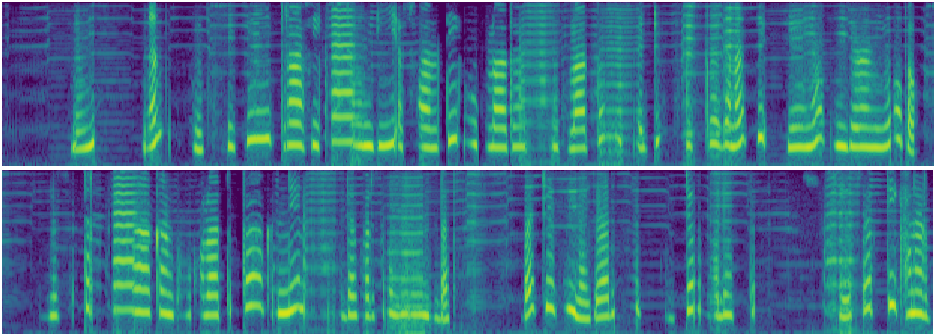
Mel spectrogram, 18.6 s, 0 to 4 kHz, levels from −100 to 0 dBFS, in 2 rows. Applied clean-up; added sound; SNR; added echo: neural separator model SepFormer WHAM!.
